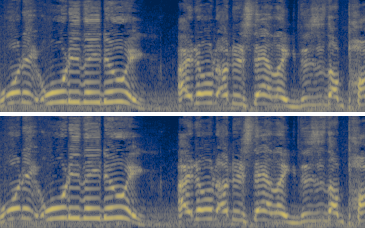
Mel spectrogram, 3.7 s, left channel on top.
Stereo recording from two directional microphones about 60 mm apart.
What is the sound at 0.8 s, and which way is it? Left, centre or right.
A man's voice, centre.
